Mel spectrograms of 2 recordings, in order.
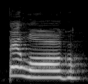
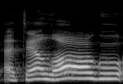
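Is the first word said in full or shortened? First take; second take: shortened; full. First: The first vowel of the first word is dropped. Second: The first word is said in full. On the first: It is an informal goodbye among friends or family. "podemos reduzir as expressões" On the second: It is a neutral, non-colloquial goodbye. "sem ser com palavras coloquiais"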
